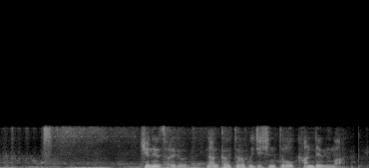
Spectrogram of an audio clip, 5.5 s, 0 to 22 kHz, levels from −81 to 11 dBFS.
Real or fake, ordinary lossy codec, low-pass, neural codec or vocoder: fake; none; 5.4 kHz; codec, 16 kHz, 1.1 kbps, Voila-Tokenizer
